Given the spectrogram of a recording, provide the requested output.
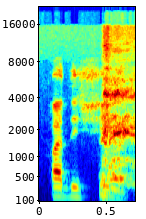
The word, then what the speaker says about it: Badiashile: There's no Shile here. It's Badiashile.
